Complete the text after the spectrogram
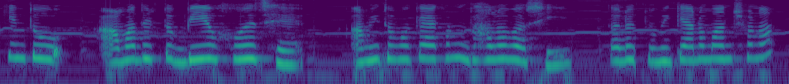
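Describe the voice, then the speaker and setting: A woman's voice: very high voice, level tone, normal speed, soft background music. A woman voicing a distressed, earnest young woman in a dramatised romantic story. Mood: hurt, pleading.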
